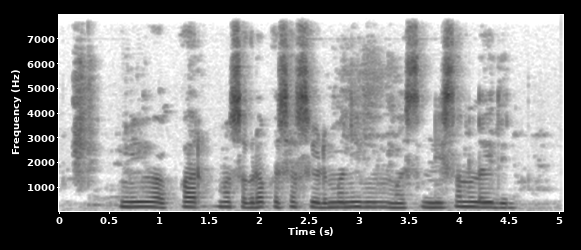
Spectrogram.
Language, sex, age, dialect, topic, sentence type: Marathi, male, 56-60, Northern Konkan, banking, statement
